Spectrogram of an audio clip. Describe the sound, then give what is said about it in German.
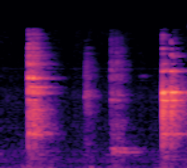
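Four bright clinks of glasses touching in a toast, the first and last louder with a short ringing tone, spaced unevenly over two seconds, with no talking. “Das wäre doch ein schöner Moment, jetzt hier mal anzustoßen.”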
